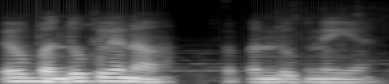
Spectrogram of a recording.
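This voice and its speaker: Very fast-talking Indian man gaming. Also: medium pitch, steady tone, narrow, tinny audio. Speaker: gamer. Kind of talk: casual gameplay commentary.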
